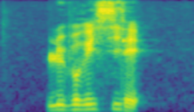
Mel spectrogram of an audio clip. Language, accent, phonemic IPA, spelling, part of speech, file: French, France, /ly.bʁi.si.te/, lubricité, noun, LL-Q150 (fra)-lubricité.wav
- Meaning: lust, lechery, lubricity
